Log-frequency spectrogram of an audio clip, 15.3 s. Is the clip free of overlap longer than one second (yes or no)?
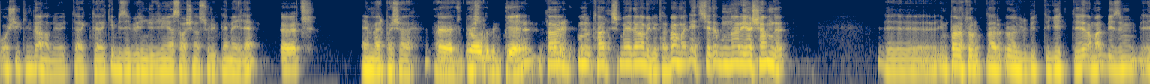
no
